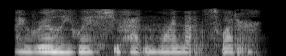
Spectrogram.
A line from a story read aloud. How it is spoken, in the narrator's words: he muttered into her ear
